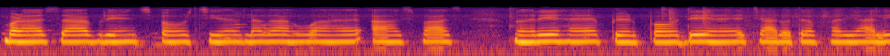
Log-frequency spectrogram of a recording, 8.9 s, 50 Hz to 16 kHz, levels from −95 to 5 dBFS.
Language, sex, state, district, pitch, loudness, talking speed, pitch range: Hindi, female, Bihar, Kaimur, 220 Hz, -18 LUFS, 120 wpm, 210-220 Hz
